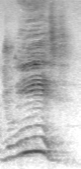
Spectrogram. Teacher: a sílaba I é mais forte e tem um hiato antes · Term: sílaba tônica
